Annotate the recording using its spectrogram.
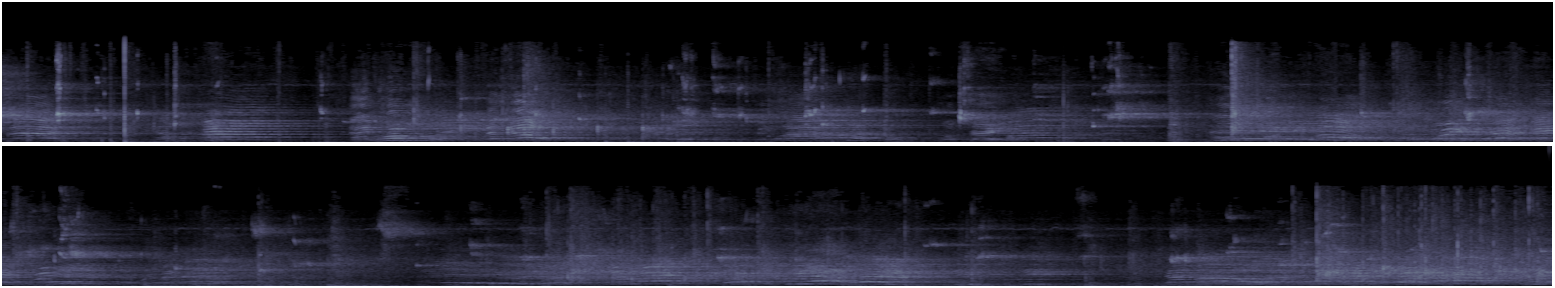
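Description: Live basketball game sound in a gym: a ball bouncing on the hardwood amid players and spectators calling out, with the hall's echo.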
